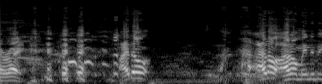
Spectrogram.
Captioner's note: laughing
